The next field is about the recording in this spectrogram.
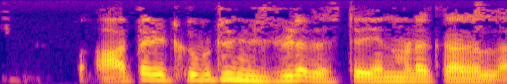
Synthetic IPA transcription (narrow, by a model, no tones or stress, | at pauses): aːt̪ɐɾɐiʈkobiʈ̬ɾunilbiɽɐːd̪ɐʂʈe̞eːnmaːɽɐkːaːɣɐlːɐ̰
